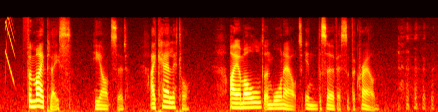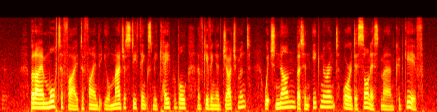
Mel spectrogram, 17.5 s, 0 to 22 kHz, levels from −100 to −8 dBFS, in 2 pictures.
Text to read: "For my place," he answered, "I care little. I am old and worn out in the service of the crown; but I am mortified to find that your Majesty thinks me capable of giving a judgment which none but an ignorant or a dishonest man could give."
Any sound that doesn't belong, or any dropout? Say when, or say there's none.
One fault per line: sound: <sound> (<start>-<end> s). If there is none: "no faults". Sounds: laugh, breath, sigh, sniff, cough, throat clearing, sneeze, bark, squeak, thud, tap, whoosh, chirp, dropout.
sound: chirp (0.1-0.3 s)
sound: laugh (7.9-9.0 s)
